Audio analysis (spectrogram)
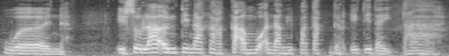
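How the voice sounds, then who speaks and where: An older Filipino mother in a radio drama. Her voice sits on the low side as she encourages her children and scolds wrongdoing, caring throughout. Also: moderate pace, fairly bright tone. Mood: gently reproving. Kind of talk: Ilocano radio drama acting.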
